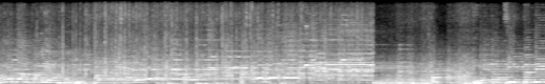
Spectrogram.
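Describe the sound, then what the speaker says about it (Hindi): Loud crowd at an outdoor political rally in Haryana, with clapping and cheering rising under a steady wash of voices and some music or speech-like tones throughout, forming a dense continuous roar. "एक बार जोरदार तालियां हो गई।"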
